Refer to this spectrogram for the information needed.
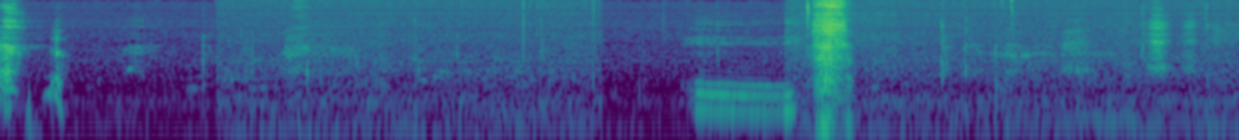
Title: sneeze !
